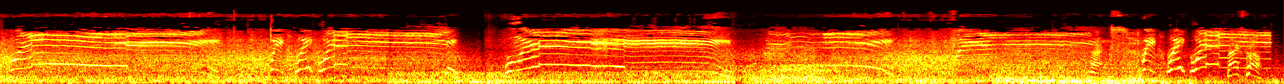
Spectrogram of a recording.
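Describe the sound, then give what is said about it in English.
A little pig crying "wee, wee, wee" in a long run of loud, high-pitched squeals, repeated in quick bursts with brief pauses, over a steady background rumble, in a Geico car insurance commercial. “Did the little piggy cry wee, wee, wee all the way home?”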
